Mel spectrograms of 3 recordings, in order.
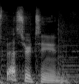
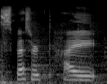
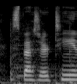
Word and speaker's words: spessartine: It's spessartine. Yes. Yeah. It used to be called spessartite. So you'll see it spelled like that, but now people call it spessartine.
